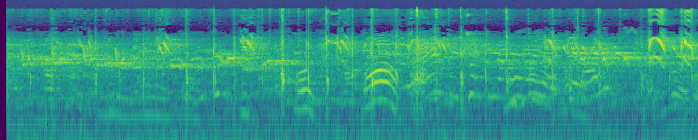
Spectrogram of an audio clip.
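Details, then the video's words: Several macaws chatter in overlapping squawks and arched, nasal calls, with a louder burst of rising-falling cries midway. "Macaw sounds"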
